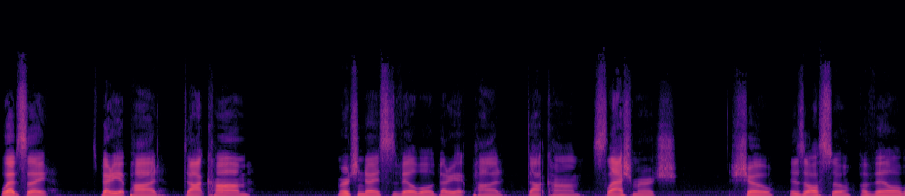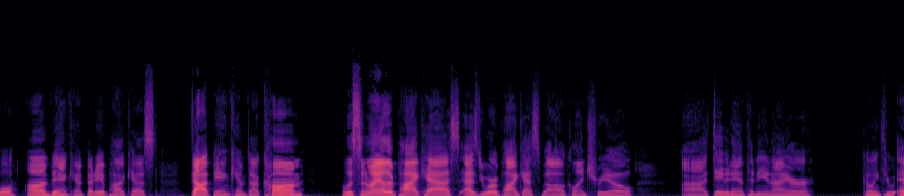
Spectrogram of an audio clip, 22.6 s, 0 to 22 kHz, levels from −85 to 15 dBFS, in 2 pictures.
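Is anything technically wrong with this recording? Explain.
No, nothing is technically wrong with this audio.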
